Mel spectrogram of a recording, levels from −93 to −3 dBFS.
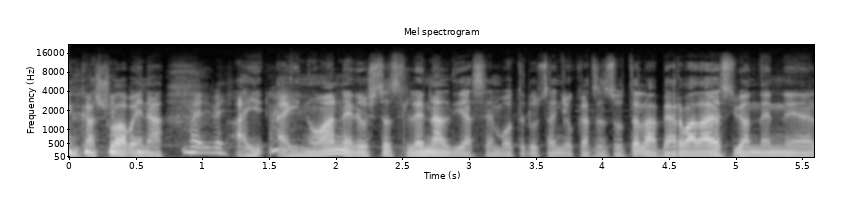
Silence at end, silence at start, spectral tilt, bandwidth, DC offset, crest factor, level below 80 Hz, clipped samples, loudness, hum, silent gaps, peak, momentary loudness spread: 0 s; 0 s; -5 dB/octave; 16 kHz; under 0.1%; 18 dB; -50 dBFS; under 0.1%; -22 LUFS; none; none; -2 dBFS; 9 LU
